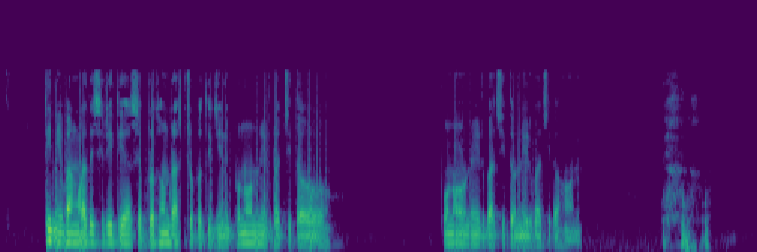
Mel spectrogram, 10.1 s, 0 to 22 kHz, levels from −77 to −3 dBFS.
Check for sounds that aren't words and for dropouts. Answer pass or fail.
fail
